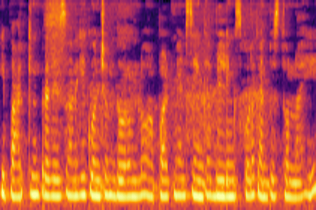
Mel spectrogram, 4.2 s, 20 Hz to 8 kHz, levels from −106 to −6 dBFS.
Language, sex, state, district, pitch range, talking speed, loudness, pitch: Telugu, female, Andhra Pradesh, Visakhapatnam, 225-245 Hz, 140 wpm, -14 LUFS, 235 Hz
